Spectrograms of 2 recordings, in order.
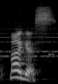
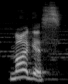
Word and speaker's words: Magus: Magus. Magus. It sounds so close to maggots then.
